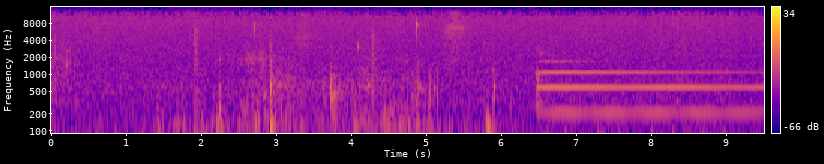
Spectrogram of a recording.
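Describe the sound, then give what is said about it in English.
A few scattered taps and knocks, then a single bell is struck and rings out with a steady, sustained tone that holds until the end without fading much. No one speaks. “The sound of that bell is the result of sound waves.”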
